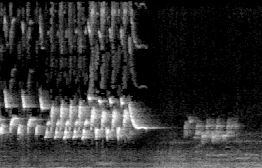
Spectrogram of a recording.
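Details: Moroccan Wedani goldfinch song: a dense, quick stream of bright twittering and tinkling notes for about two seconds, ending on a sustained thin whistle, followed by a softer, shorter twittered phrase.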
